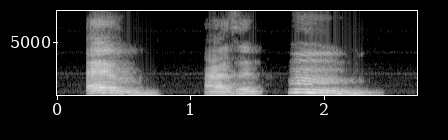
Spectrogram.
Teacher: the letter m is pronounced by closing both the lips the upper lip and the lower lip come extreme close to each other touching and pressing each other so that the oral cavity is completely closed the air that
